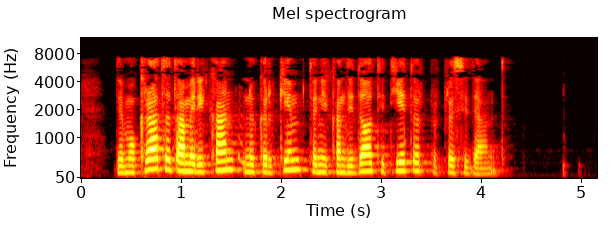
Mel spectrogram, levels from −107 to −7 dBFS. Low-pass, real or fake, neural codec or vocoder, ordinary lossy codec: 7.2 kHz; real; none; MP3, 48 kbps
